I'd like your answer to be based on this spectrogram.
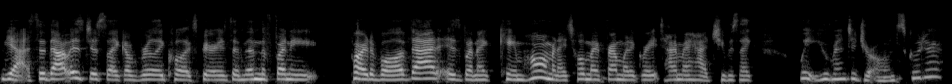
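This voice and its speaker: A woman with a normal speaking voice and a fairly high pitch talks at a fairly quick pace in an American accent. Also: ordinary pitch variation. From Long Island, New York. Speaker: podcast host, personal development. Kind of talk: casual interview chat; guided meditation.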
